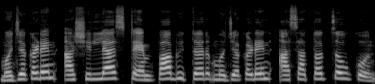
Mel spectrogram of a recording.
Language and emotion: Goan Konkani, neutral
